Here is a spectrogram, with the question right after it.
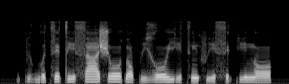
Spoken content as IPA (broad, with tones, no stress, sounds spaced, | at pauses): p i˨ ɡʷ i˨ t͡s ɪ˦ t i˨ s aː˦ ʃ oː˦ ɗ ɔ˨ p i˨ ɣ oː˦ j i˨ t͡s ĩ˨ f i˨˦ s ɪ˨ k i˦ n ɔ˨˦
